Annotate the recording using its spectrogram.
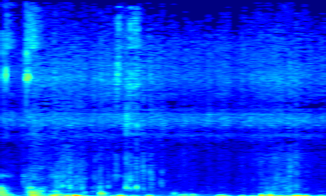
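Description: Handling noise on a plastic kayak: a few soft, irregular knocks and rustles as gear is shifted, the loudest knock about half a second in.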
